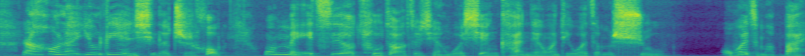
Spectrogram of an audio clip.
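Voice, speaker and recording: A woman's fairly low, somewhat breathy voice at a fairly quick pace, with lively intonation, on a very clean recording with a silent background. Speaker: former media executive and author. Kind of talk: interview.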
